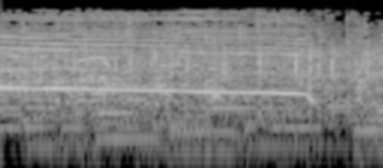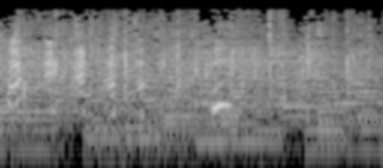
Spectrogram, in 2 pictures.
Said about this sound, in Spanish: ¡Un aplauso! ¡Bravo! ¡Un aplauso!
